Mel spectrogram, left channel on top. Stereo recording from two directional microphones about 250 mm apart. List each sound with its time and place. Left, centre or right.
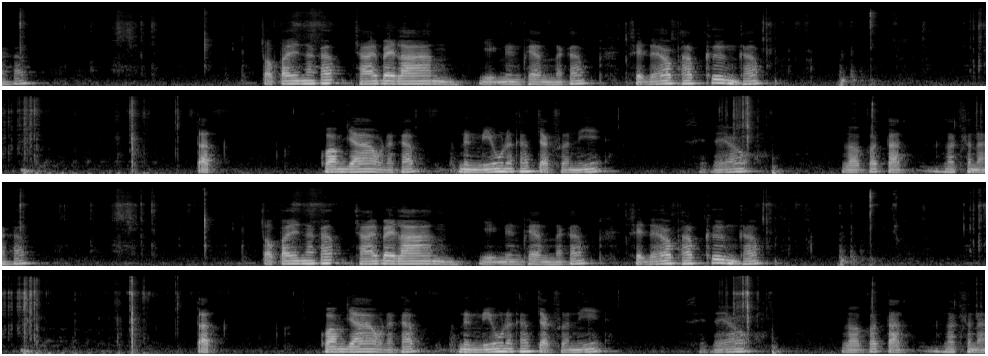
2.4 s speech: centre
9.6 s computer keyboard: centre
11.8 s speech: centre
17.5 s a sound: right
18.2 s speech: centre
